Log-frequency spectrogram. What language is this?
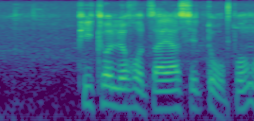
Tswana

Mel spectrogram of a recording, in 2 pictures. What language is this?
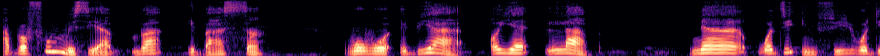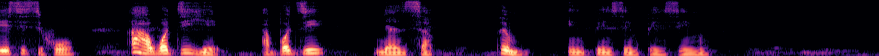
Akan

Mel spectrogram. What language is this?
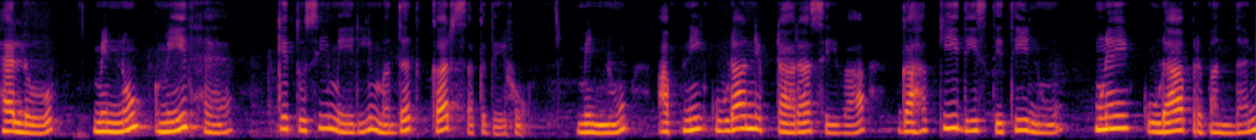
Punjabi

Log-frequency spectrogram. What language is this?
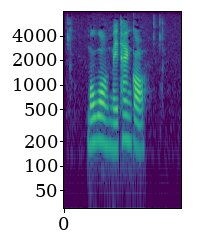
Cantonese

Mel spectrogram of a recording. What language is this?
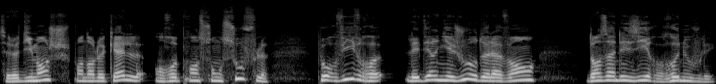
French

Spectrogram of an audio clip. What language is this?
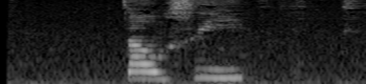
Chinese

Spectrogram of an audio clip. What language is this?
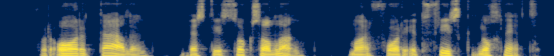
Western Frisian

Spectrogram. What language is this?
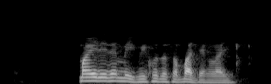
Thai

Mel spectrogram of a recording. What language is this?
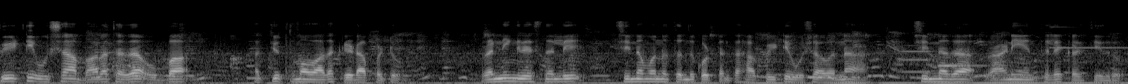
Kannada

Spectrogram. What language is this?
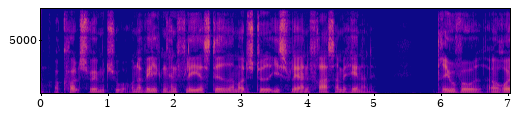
Danish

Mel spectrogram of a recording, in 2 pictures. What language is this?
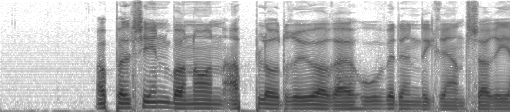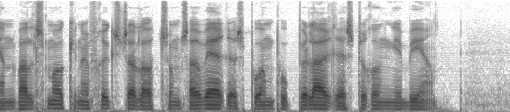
Norwegian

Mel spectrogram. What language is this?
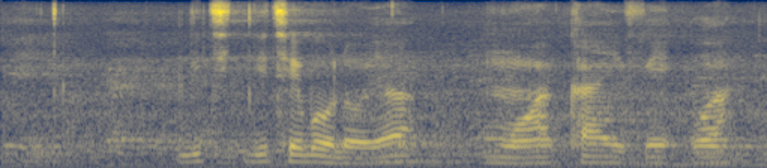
Tswana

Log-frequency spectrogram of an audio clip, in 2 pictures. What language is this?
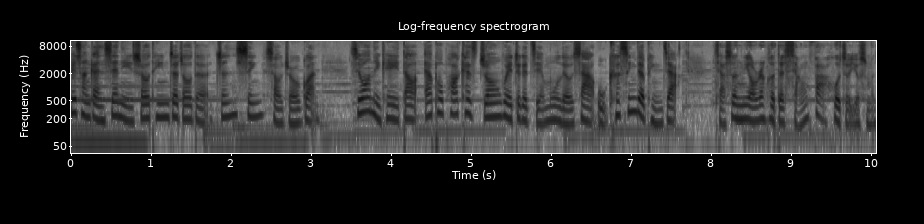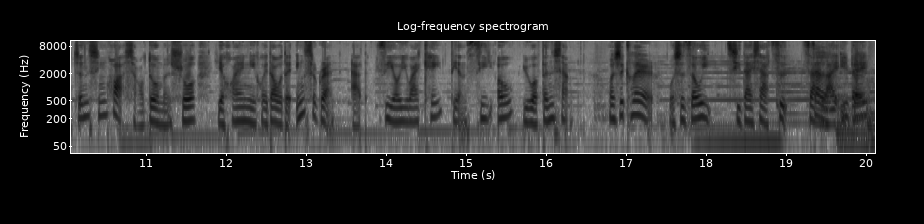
Chinese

